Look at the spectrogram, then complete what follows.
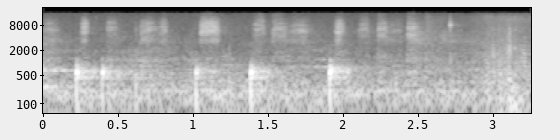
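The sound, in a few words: writing on a board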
